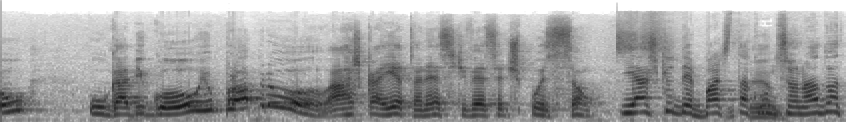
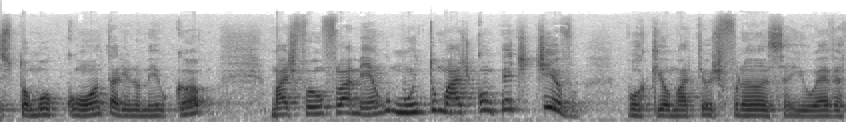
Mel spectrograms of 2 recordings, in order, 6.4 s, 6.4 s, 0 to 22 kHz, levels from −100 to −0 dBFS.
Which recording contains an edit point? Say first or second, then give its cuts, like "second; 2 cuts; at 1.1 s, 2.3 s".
first; 1 cut; at 4.5 s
